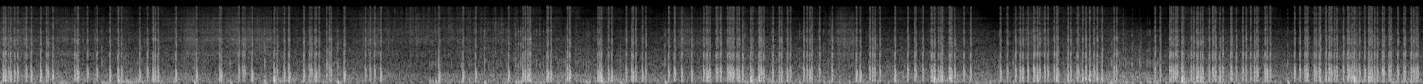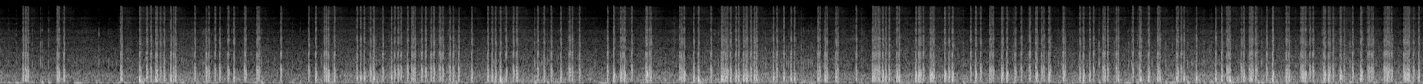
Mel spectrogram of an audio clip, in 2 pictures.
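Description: Fireworks display going off without a break: a dense stream of bangs from bursting aerial shells mixed with crackling.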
